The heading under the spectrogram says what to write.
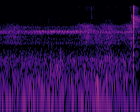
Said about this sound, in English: But we're camping. We still outside. You get the ASMR of the crickets and the little cicadas.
